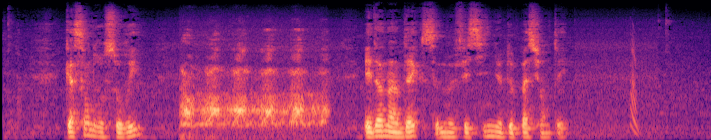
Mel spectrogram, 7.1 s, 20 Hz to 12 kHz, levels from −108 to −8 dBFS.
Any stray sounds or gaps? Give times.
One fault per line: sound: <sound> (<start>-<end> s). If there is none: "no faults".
sound: bark (1.8-3.3 s)
sound: chirp (6.3-6.4 s)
